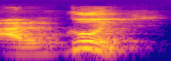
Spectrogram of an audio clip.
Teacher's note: la mayor elevación de voz está en la U, en la última sílaba, algún. Y como termina en N o termina en S, se coloca la tilde.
